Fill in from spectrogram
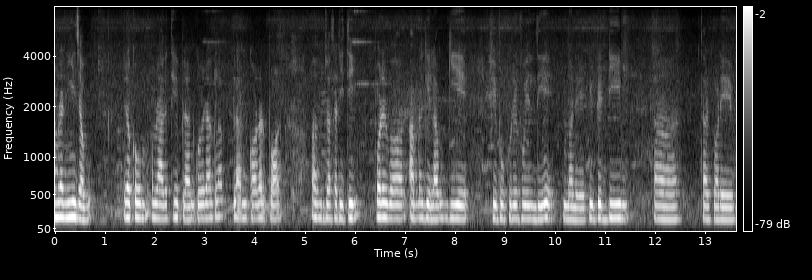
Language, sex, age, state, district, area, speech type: Bengali, female, 18-30, West Bengal, Birbhum, urban, spontaneous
